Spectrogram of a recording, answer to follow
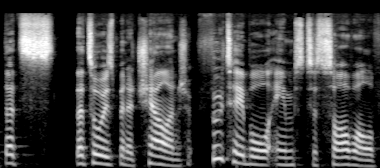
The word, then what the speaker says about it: FooTable: Next up is FooTable, and FooTable is a jQuery plugin that makes tables look really good at smaller mobile screen sizes. I thought it was pronounced footable.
